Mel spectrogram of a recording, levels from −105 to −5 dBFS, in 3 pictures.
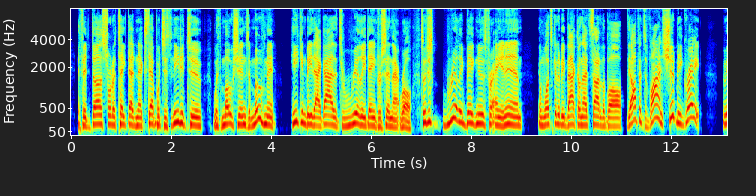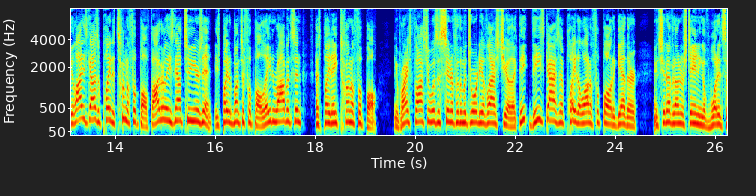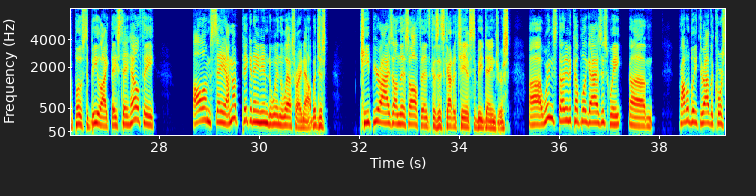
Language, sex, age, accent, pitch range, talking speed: English, male, 40-59, American, 150-200 Hz, 260 wpm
